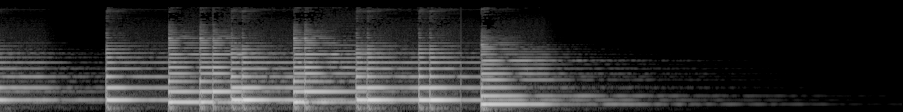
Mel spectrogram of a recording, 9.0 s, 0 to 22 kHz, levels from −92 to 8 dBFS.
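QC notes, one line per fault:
2.14–4.62 s, doubled audio track: likely a slower capture path adds a roughly equal-level copy about 100 ms late, heard as a dry echo that starts and stops abruptly.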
